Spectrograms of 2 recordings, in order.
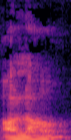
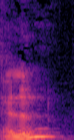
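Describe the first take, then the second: First: The name is said with a French pronunciation. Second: The name is said with a plain, non-French pronunciation.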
